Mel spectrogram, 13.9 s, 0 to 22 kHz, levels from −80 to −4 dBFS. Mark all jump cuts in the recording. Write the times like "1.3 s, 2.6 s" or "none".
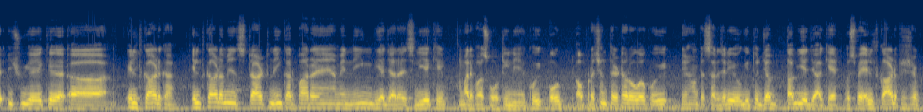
1.7 s, 12.7 s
